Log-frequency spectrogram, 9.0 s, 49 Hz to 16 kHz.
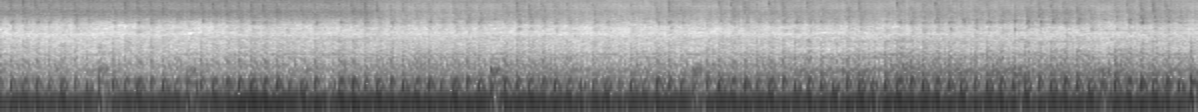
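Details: Vauxhall Corsa SRi x14xe engine with R6 bike carbs and Megajolt ECU: lumpy idle with an uneven beat and occasional dropped pulse; misfire traced to a broken HT lead, replaced, and main jets enlarged because it ran lean.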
